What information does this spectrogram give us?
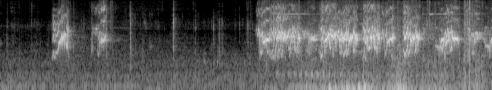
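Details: Budgies in an aviary in the morning: two single chirps, then a dense, continuous chorus of overlapping chattering chirps and squawks from several birds with some fluttering.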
